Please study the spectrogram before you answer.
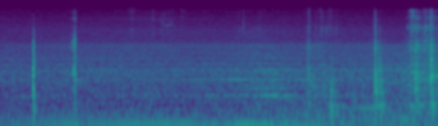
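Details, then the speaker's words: Troy-Bilt Bronco lawn tractor running on concrete after new drive and deck belts and deck repairs. A low, even engine drone with a few handling knocks and no belt squeal; the deck is about half as loud as before. "the deck is a little quieter I may start it up and just let you hear it is going to be a little bit loud on the concrete but uh the deck seems to be probably about half as loud as it was"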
